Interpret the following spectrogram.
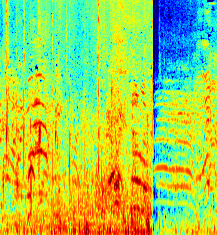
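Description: Players' shouts and calls across a football pitch, mixed with outdoor background noise. The sound cuts off abruptly about three seconds in and gives way to a quieter stretch with a clearer voice.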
